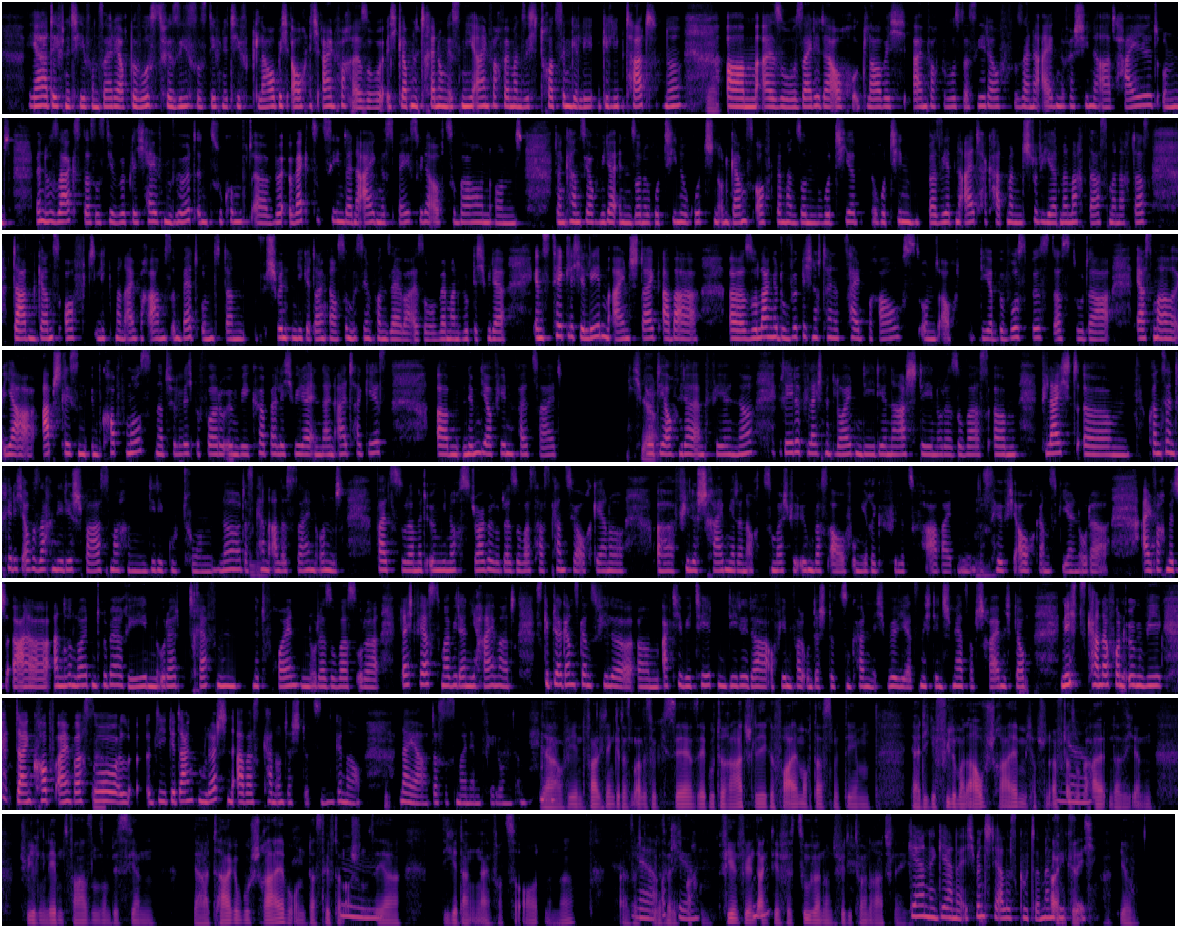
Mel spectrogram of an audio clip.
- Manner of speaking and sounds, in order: in English: "Space"; in English: "Struggle"; chuckle; chuckle; chuckle; chuckle; laughing while speaking: "Danke"
- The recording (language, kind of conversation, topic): German, advice, Wie gehst du mit der Unsicherheit nach einer Trennung um?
